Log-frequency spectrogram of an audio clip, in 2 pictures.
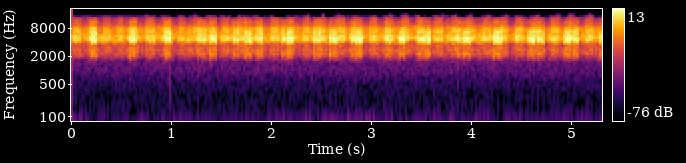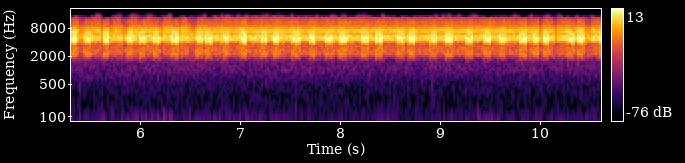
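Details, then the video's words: Cicadas singing in midsummer in a pine forest in Greece: a dense, unbroken high buzzing chorus with fast rhythmic pulsing throughout, steady in loudness, no other sounds. "Cicadas singing in midsummer"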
